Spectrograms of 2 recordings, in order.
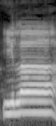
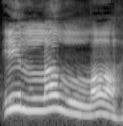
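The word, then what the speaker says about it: إلا الله: Kemudian ta'buduna illa ya, ditasydidkan huruf lam dulu ya, jangan ila, awas. Nah, maknanya nanti beda. Kalau illallah ya, kalau kita tasydidkan ke huruf lam ya, artinya kecuali Allah. Tapi kalau bacanya ilallah, apa artinya? Ke Allah ya, beda.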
